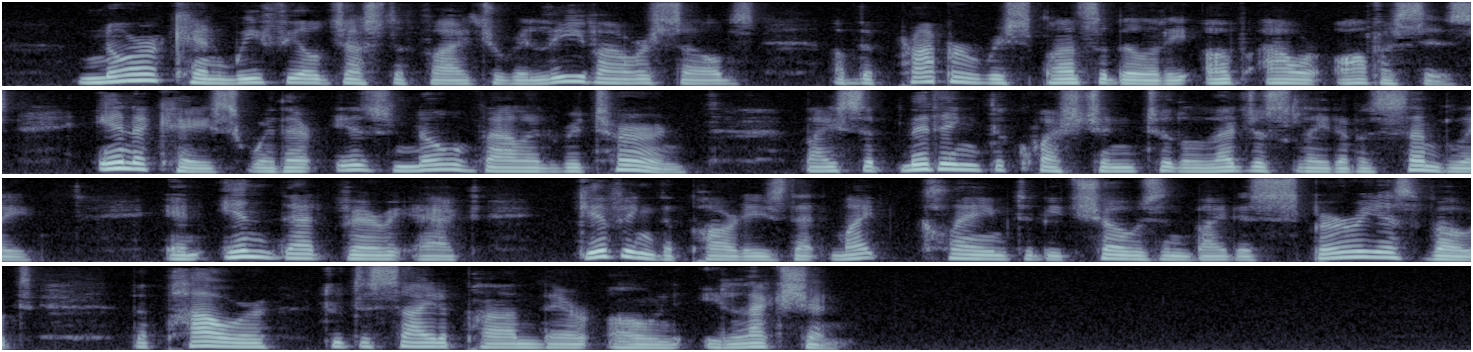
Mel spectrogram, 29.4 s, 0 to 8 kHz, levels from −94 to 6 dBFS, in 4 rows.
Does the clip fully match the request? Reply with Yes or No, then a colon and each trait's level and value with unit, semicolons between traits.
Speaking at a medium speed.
No: slow, 120 wpm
